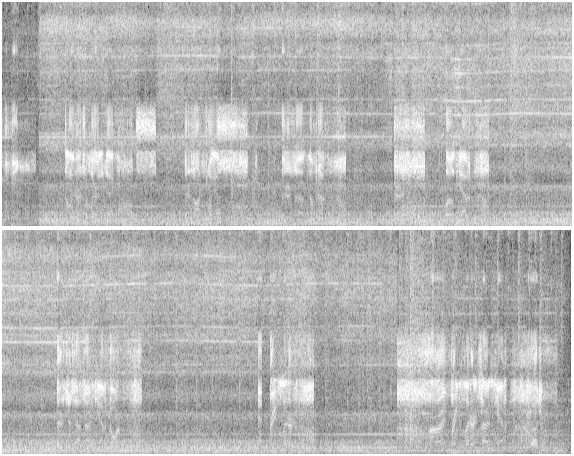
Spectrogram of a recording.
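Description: A rescue helicopter hovers over a frozen coast during a litter hoist, its rotor roar loud and steady throughout while a rhythmic high whine pulses on and off above it.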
